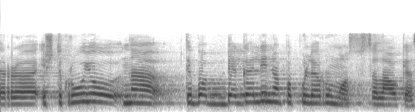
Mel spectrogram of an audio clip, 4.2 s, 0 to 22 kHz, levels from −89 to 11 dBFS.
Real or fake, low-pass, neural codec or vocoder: real; 7.2 kHz; none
